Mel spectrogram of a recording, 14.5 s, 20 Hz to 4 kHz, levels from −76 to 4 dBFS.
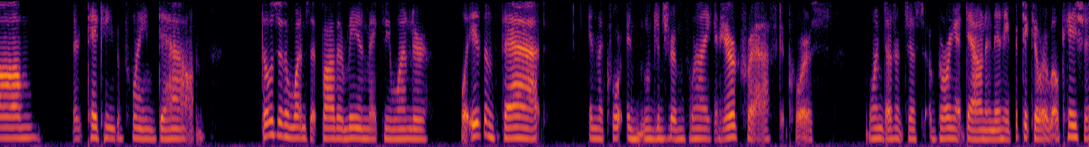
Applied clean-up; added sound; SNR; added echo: neural diffusion model UNIVERSE++.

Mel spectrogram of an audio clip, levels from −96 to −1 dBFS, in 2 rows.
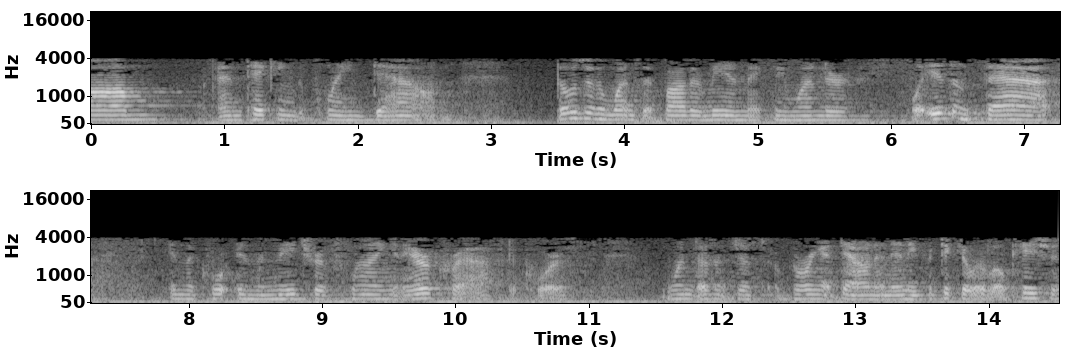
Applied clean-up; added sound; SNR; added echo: none; none; none; none.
